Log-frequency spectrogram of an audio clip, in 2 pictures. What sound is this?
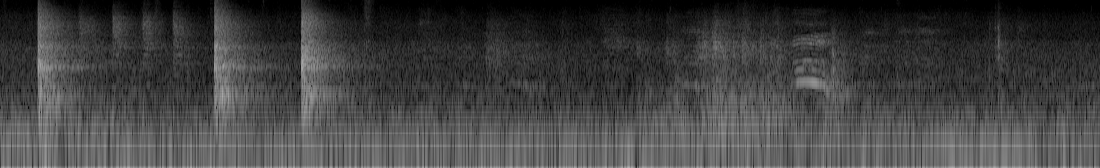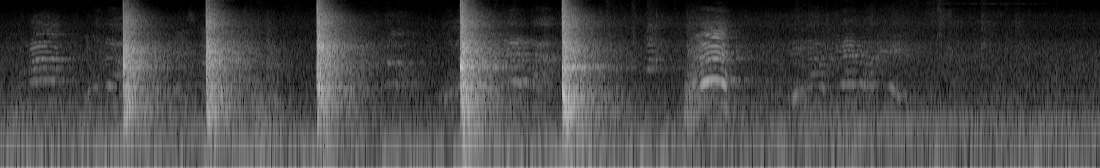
Binaural recording done (as I walked) of bangs, shouts of two
workingmen at a building construction. Done with a pair of in-ear
Soundman OKM microphones / martillazos y gritos de dos trabajadores en una obra. Grabacion binaural hecha (mientras andaba) con un par de microfonos Soundman OKM puestos en las orejas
